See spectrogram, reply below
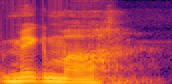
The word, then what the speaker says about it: Mi'kmaq: Mi'kmaq.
